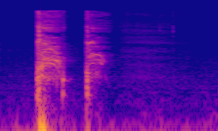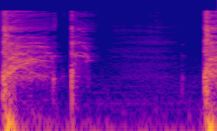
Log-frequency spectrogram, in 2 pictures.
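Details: Coughing fit: five harsh, forceful coughs in clusters with short quiet gaps.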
